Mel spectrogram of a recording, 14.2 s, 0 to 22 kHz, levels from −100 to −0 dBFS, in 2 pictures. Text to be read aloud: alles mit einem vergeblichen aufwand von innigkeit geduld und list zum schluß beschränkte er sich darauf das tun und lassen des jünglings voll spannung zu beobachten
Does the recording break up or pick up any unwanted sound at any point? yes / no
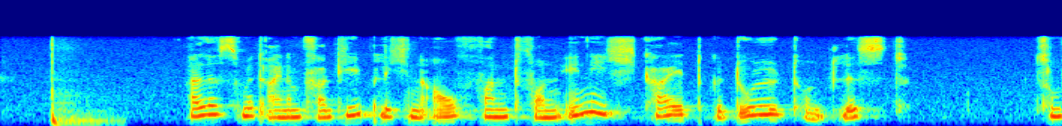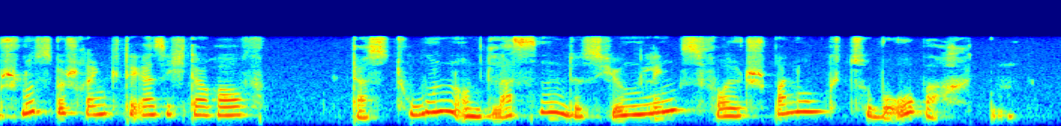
yes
